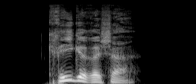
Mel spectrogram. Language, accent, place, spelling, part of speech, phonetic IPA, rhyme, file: German, Germany, Berlin, kriegerischer, adjective, [ˈkʁiːɡəʁɪʃɐ], -iːɡəʁɪʃɐ, De-kriegerischer.ogg
- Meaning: 1. comparative degree of kriegerisch 2. inflection of kriegerisch: strong/mixed nominative masculine singular 3. inflection of kriegerisch: strong genitive/dative feminine singular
